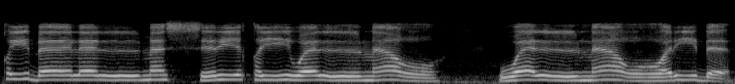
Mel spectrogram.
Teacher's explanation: ارقق الميم وافخم الغين وارقق الريه والبيه واقف على البيه، لو وقفت يعني هقف عليها بالقلقلة.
